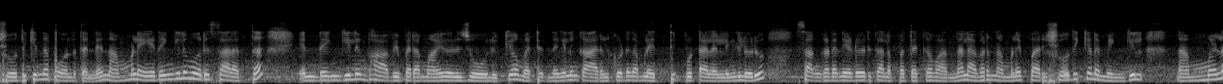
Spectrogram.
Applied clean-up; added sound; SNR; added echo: none; none; none; none.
